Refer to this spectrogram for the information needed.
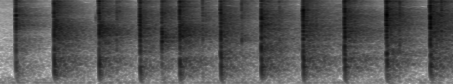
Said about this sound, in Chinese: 掌声响起，接着就是大家的欢呼声。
